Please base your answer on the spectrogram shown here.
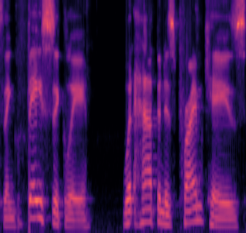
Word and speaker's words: PrimeCayes: basically what happened is prime k's or prime kai is how it's actually pronounced but i refuse to pronounce it that way i'm going to say k's because it feels better um prime case was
